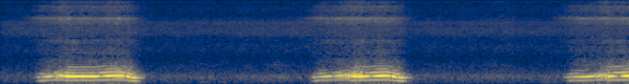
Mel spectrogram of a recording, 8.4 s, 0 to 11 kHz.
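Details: Two Korean girls snoring in the same bed: loud, rumbling snores on each breath in, about 17 a minute, with quiet pauses between; snoring.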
